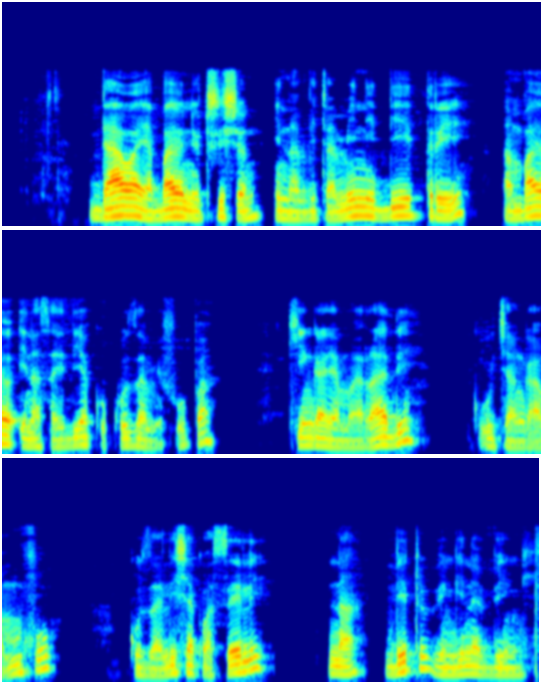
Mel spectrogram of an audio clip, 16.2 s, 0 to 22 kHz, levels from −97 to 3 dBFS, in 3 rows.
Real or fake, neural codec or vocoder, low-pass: real; none; 7.2 kHz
